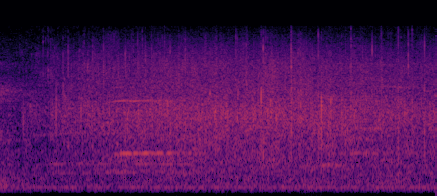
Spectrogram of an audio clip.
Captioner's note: audience applauds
